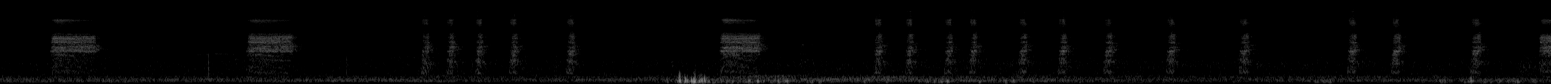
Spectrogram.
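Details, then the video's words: Squirrel squawking in a sunny garden: harsh, raspy calls in short bursts near the start and again around seven seconds, with sharp clicking ticks scattered between them over a low background hum. "Crazy sounding squirrel!"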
